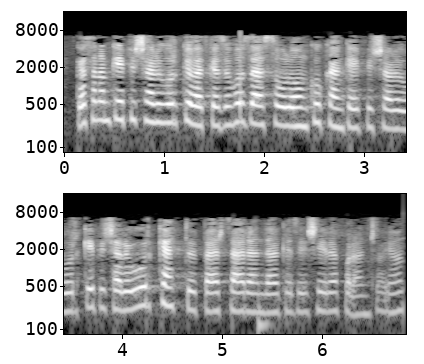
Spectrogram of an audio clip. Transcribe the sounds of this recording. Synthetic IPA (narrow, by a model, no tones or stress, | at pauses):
kø̞sønømkeːpʋiʃɛløːuːrkøvɛt̪kɛzøːɦo̞zːaːsoːloːŋkukaːŋkeːpʋiʃɛløːuːrkeːpʋiʃɛløːuːrkɛt̪ːøːpɛrt̪sɛɾɛnd̪ɛlkɛzeːʃeːɾɛpɒɾɒnt͡ʃo̞jːo̞n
